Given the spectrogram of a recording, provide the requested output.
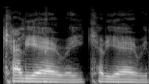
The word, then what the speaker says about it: Cagliari: It's pronounced Cagliari. There we go. But it's got a G in it.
